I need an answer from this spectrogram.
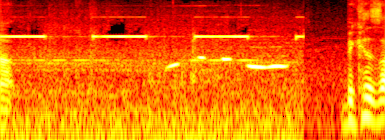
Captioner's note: beeping; whistles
